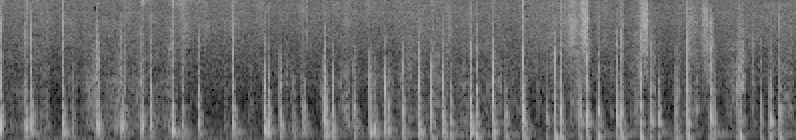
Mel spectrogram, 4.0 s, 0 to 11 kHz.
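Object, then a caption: Silicone ears of a binaural microphone. Fingertips and nails tap and scratch the silicone ears of a white binaural microphone on a stand, the ears set in plastic housings and worked from both sides. A quick run of soft, muffled taps with short bright scratchy edges follows, each dying away almost at once, about 29 hits in four seconds.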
